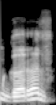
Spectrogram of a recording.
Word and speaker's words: गरज: गरज ऐसे प्रोनाउंस करना है। गरज फिर वो एक बार हिंदी हो गया गाइस। मराठी में ज नहीं प्रोनाउंस होता है।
